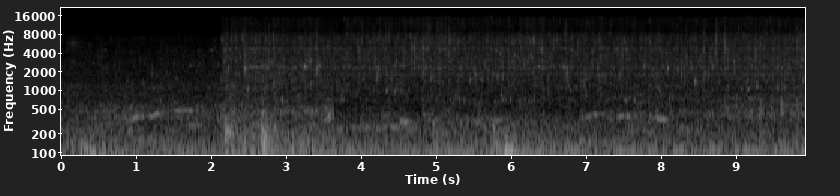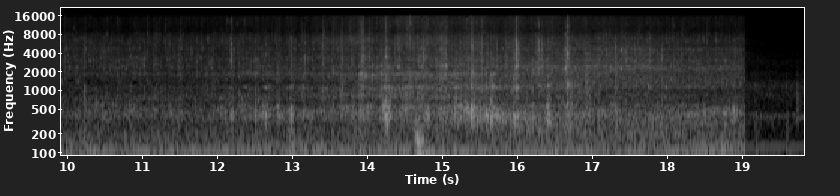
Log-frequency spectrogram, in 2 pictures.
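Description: G-scale garden-railway model steam loco and its wagons running along the track: a steady hiss that grows louder as the train approaches, with many sharp clicks as it passes close by, then cuts off just before the end.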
